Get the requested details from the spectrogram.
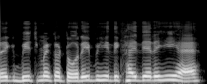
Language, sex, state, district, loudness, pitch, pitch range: Hindi, male, Jharkhand, Garhwa, -10 LUFS, 185 Hz, 175-190 Hz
